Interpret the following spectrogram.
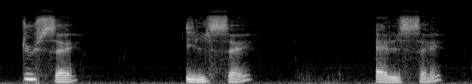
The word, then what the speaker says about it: il sait: Il sait. Final T not pronounced.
